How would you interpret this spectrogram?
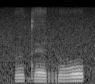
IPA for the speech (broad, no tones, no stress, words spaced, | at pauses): ɵd̪ɛ ro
